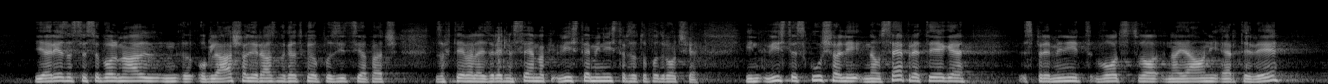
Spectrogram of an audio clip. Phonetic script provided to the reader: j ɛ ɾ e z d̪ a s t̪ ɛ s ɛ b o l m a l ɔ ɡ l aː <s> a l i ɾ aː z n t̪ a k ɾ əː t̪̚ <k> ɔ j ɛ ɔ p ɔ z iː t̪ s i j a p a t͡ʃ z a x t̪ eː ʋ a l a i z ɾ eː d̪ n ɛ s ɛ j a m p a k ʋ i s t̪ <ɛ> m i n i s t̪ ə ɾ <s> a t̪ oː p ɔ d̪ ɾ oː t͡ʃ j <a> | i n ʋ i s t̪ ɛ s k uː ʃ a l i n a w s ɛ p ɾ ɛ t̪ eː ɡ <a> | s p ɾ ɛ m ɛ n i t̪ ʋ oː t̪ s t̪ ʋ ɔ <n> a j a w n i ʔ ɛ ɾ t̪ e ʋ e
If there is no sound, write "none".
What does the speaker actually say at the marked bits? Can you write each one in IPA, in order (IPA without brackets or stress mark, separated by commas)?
ʃ, k, ɛ, z, ɛ, ɛ, n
